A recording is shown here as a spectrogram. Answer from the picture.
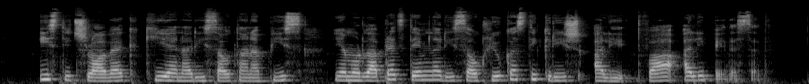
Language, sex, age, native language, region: Slovenian, female, 18-29, Slovenian, Savinja region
